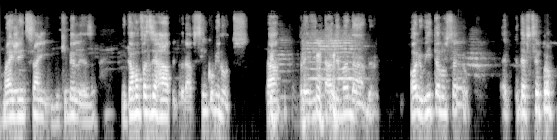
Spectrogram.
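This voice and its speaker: A man with a husky voice, hosting an informal comic interview on a video call in a teasing, interrupting manner. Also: fairly high pitch, darkish tone, low-quality recording.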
